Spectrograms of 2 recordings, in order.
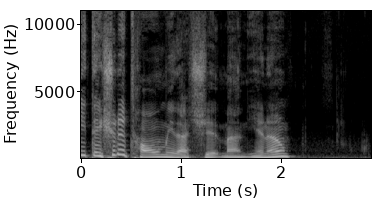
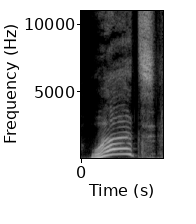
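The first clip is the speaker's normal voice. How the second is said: surprised what. Retold or imitated. Head guy's baffled reply.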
